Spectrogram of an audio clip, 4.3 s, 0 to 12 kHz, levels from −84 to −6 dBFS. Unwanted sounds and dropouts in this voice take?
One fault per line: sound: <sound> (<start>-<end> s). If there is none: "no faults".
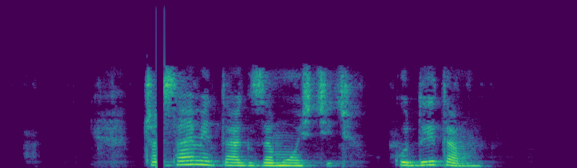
sound: dropout (1.2-1.2 s)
